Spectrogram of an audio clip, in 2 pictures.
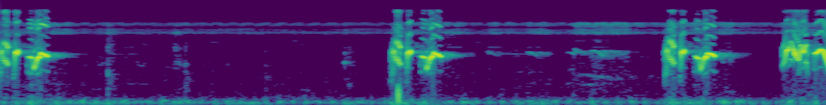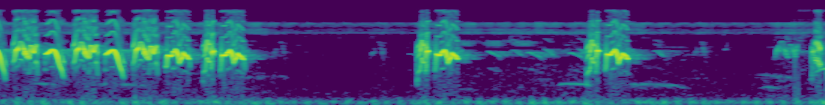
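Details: Sooty-headed bulbul in vigorous song, a recording meant to draw wild birds near: scattered short chirpy phrases, then a rapid run of about fifteen sharp downslurred notes in the middle, followed by more brief liquid phrases spaced a second or two apart.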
